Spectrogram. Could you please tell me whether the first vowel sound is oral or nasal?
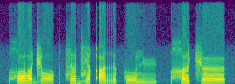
oral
